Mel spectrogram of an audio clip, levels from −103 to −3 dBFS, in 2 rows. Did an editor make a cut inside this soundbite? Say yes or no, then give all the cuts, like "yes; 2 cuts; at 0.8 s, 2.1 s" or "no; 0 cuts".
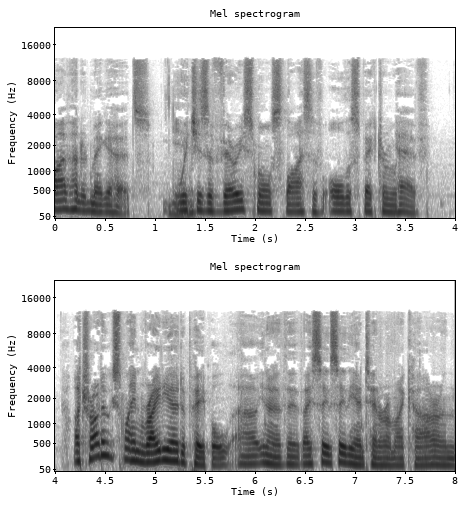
yes; 3 cuts; at 1.0 s, 3.4 s, 6.8 s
